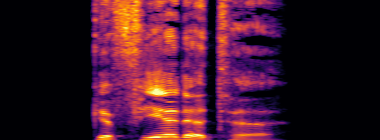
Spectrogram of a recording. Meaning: inflection of gefährden: 1. first/third-person singular preterite 2. first/third-person singular subjunctive II
- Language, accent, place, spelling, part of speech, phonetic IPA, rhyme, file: German, Germany, Berlin, gefährdete, adjective / verb, [ɡəˈfɛːɐ̯dətə], -ɛːɐ̯dətə, De-gefährdete.ogg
